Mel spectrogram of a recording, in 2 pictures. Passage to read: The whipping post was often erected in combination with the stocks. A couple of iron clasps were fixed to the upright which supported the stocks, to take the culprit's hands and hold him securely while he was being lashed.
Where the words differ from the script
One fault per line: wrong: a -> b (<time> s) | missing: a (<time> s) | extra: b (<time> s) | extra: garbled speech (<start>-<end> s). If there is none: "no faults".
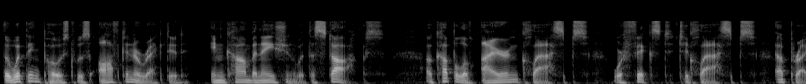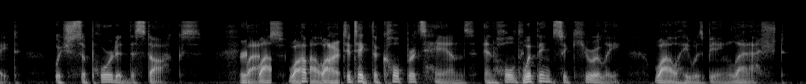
wrong: the -> clasps (6.9 s)
extra: garbled speech (10.5-11.5 s)
wrong: him -> whipping (13.3 s)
